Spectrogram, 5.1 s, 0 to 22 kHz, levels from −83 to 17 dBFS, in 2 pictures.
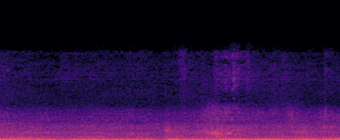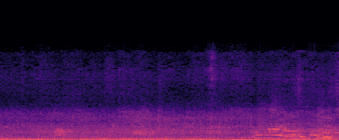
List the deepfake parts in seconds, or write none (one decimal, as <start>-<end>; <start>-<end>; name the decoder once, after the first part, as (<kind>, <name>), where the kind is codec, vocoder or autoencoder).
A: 0.0-5.1 (codec, SNAC)

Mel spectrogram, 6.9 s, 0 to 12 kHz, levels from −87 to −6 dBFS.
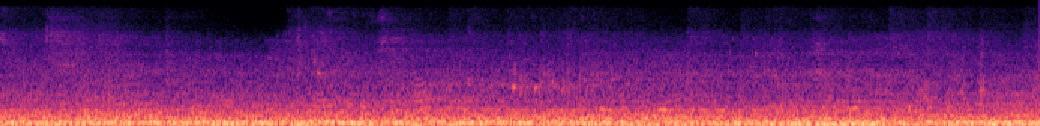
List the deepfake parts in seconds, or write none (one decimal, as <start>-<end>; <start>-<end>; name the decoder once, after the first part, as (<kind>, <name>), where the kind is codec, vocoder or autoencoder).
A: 0.5-1.5 (codec, SNAC); 5.8-6.9

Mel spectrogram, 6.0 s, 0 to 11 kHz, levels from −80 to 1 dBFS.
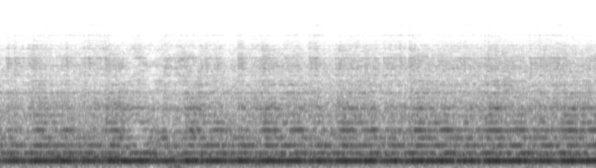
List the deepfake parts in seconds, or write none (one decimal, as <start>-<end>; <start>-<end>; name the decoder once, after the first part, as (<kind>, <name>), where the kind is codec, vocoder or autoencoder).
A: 1.2-2.0 (codec, SNAC)

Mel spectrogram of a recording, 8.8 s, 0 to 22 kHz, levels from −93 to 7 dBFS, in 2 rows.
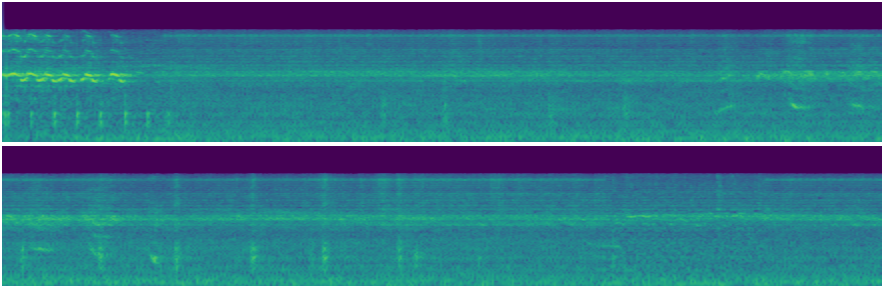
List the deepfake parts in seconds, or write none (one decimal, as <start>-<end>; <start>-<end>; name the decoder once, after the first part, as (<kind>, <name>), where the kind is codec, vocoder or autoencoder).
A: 0.8-7.4 (vocoder, WaveNeXt); 8.2-8.8

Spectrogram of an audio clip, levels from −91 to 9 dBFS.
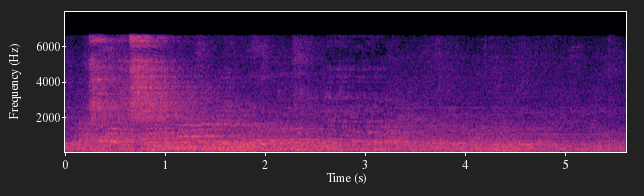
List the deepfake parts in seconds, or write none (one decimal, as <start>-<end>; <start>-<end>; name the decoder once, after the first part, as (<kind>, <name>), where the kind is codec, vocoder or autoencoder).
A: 2.6-3.2 (vocoder, HiFi-GAN)

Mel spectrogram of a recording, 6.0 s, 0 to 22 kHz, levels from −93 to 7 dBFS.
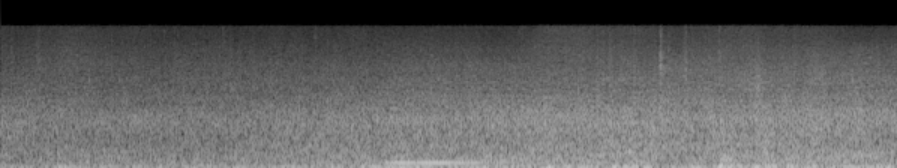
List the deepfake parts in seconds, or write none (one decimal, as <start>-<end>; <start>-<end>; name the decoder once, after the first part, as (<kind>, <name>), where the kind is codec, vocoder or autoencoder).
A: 0.0-1.0 (codec, SNAC); 2.5-6.0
